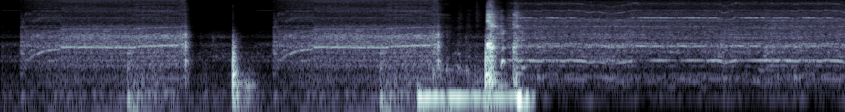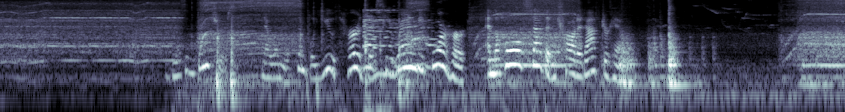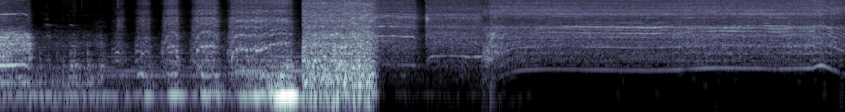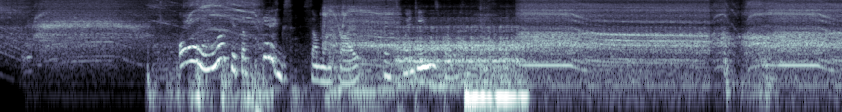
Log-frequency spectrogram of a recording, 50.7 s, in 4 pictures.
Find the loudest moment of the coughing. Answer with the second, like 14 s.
7 s.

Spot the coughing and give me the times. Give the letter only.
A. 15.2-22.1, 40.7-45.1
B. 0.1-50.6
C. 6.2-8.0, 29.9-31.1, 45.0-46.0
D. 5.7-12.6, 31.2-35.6
C.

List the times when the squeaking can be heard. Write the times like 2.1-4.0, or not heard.
18.1-19.4.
